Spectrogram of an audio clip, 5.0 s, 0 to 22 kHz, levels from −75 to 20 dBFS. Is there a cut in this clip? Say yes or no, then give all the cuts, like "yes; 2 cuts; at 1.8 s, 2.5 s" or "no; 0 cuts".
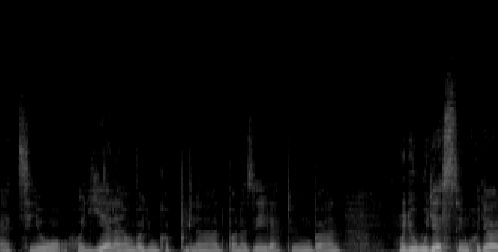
no; 0 cuts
